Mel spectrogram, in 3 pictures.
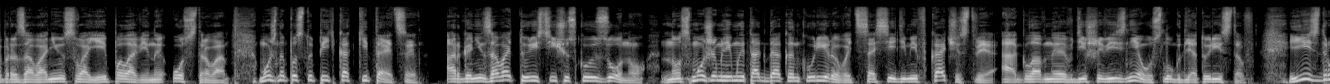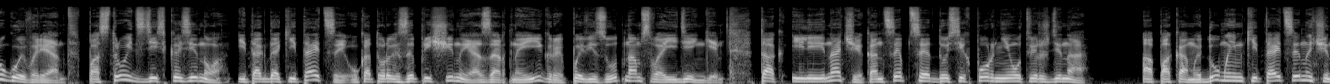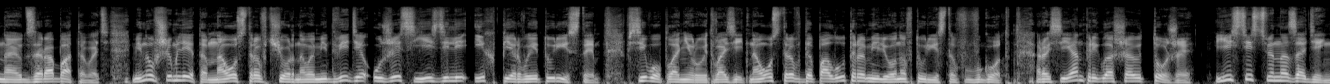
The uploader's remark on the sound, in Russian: (по телефону)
